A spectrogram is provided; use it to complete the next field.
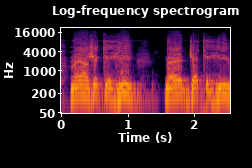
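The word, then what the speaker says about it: Jacquerie: a gente ri né Jackie rie uma pronúncia em francês né Jack seria uma ideia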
